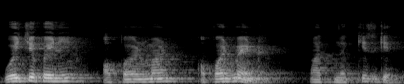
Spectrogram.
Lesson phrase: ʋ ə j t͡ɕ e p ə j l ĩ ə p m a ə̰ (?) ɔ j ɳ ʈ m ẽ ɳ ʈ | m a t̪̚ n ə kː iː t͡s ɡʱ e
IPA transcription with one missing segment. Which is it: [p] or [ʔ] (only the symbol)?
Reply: p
